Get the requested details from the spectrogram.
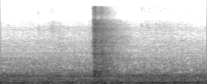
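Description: A truck door slams shut.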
